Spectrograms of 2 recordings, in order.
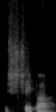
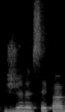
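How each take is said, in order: First: The word 'ne' is dropped entirely. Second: The word 'ne' is pronounced in full. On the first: "they drop it and they just say pas" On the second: "they don't say the ne"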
